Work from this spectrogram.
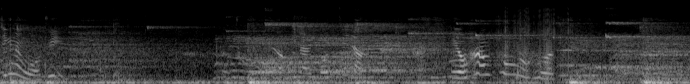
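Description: From 4.89 to 5.69 s there is buffer tearing: the write and read positions of the playback ring buffer cross inside each period, so a small slice of every buffer repeats audio about 10 ms old between hard joins. This produces a rattling 188 Hz buzz, which fits a 256-sample buffer.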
